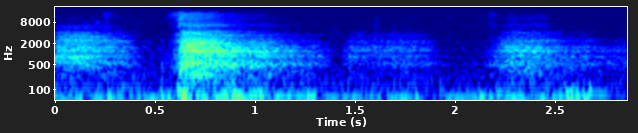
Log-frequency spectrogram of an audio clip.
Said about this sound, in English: You even do it with mindfulness of breathing. Grabbing the in breath, breathing in and dropping the out breath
